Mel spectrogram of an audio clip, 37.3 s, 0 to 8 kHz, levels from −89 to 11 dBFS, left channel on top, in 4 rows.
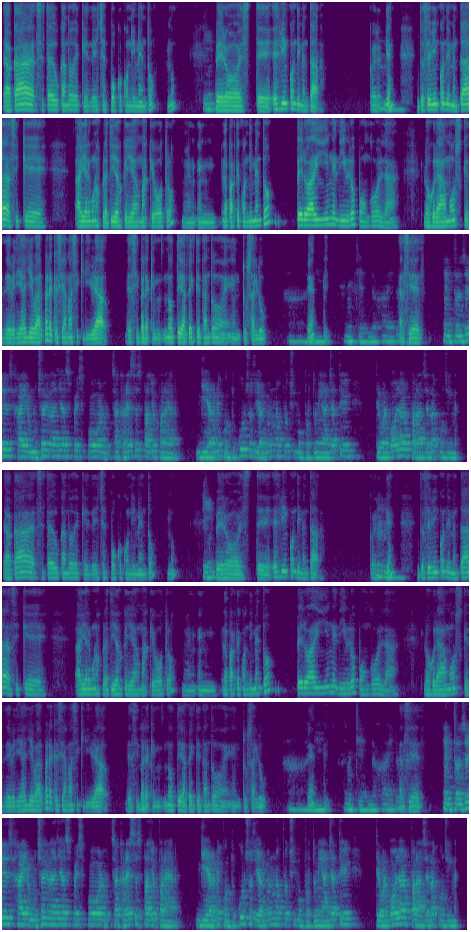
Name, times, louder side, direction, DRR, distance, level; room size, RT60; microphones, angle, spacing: voice 1, 0.0-3.0 3.3-3.5 4.3-6.3 7.3-7.8 8.3-10.2 10.8-14.7 15.2-17.2 17.8-20.8 21.1-23.9 24.8-25.2 26.6-27.1, left 7 dB, 80° left, 0.3 m, -25 dB
voice 2, 4.0-4.3 7.5-8.0 21.4-21.6 24.4-25.2 25.5-26.9 27.5-31.6 31.9-35.1 35.5-37.1, right 1 dB, 60° right, 0.7 m, -31 dB
4.8 x 2.8 x 2.9 m
head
